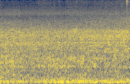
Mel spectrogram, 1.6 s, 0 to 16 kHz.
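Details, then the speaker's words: Hyundai Creta after replacing the clutch plate, pressure plate and worn clutch release bearing. Driving at about 60–80 km/h with a steady low road-and-engine rumble. The earlier release-bearing noise is gone, with no whirring, chirping or grinding from the clutch. "Flower होने दे रहा है clutch में कोई नॉज भी नहीं है अब problem solve हो चुका है थैंक यू फॉर वाचिंग"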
